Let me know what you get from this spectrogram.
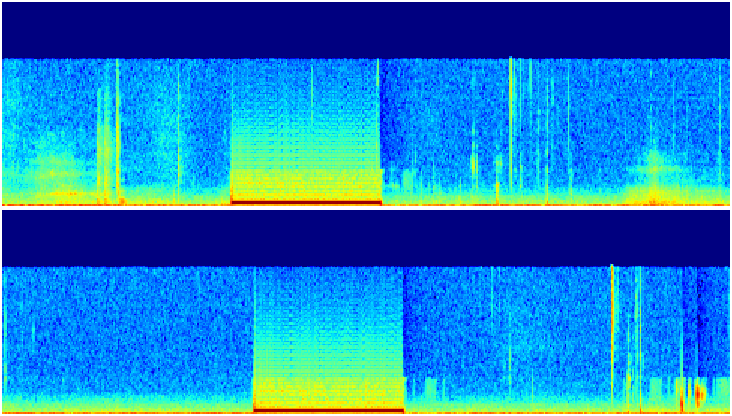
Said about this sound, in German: Wir wählen direkt mal ihre Nummer und schauen, ob sie da ist und hoffentlich auch rangeht und sich ihre Karten gleich schnappt.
